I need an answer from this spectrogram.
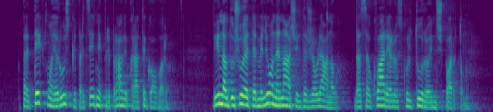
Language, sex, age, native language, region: Slovenian, female, 50-59, Slovenian, Savinja region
